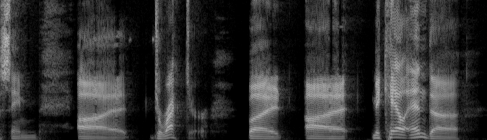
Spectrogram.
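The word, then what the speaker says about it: Michael Ende: uh director but uh Mel Enda thank you for correcting me on the pronunciation of the name as I would have been calling him Michael end otherwise uh but uh but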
